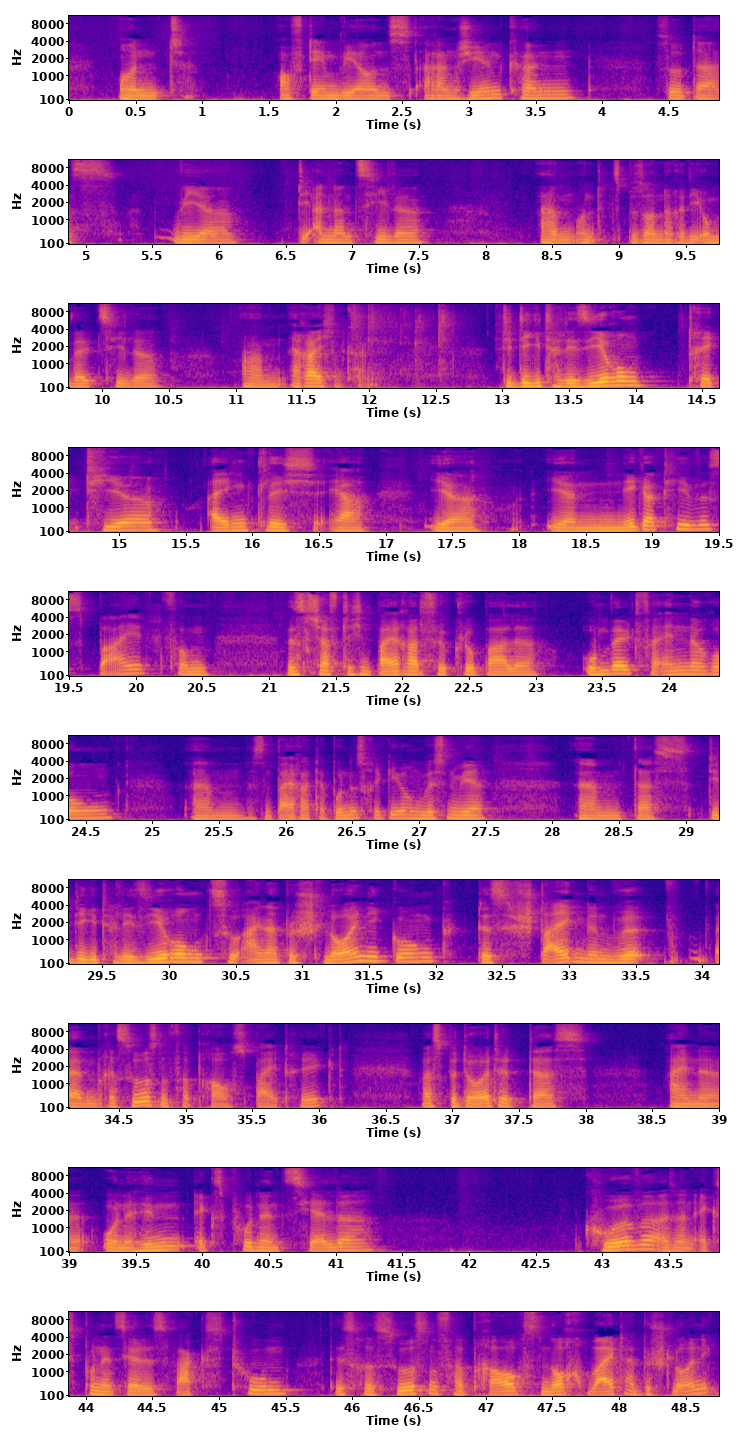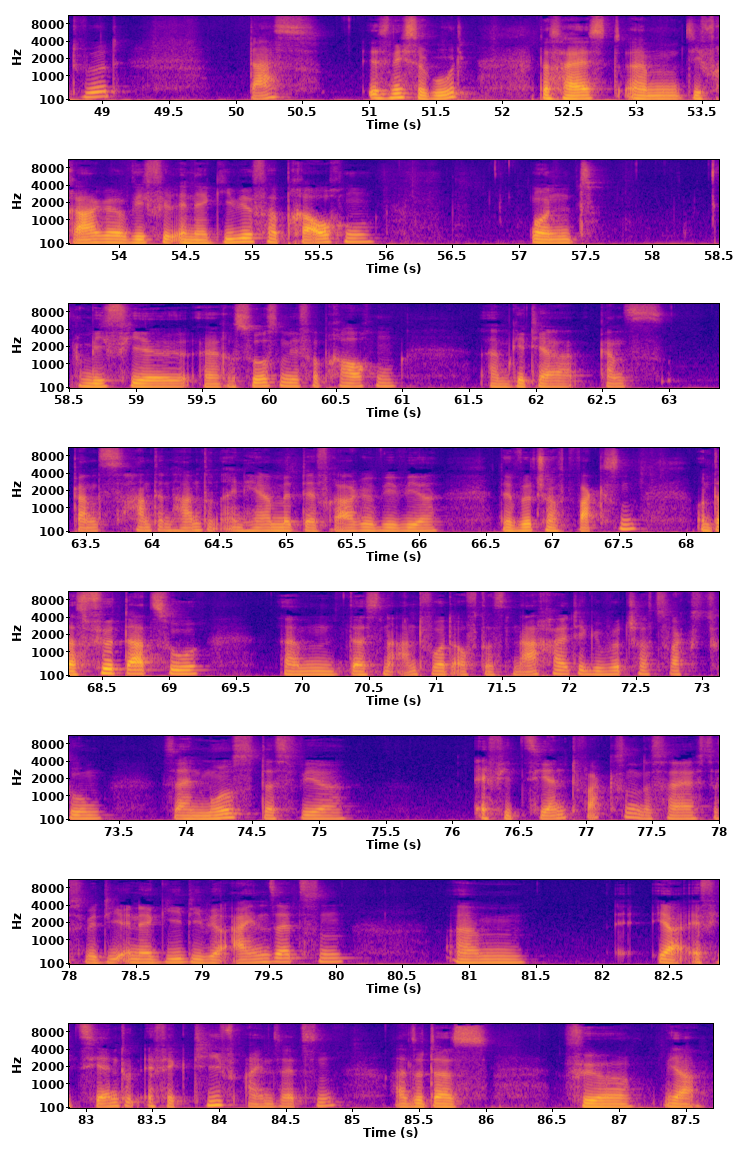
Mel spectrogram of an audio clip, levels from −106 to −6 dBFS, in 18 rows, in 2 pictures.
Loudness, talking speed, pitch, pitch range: -30 LUFS, 100 wpm, 120 Hz, 115-135 Hz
